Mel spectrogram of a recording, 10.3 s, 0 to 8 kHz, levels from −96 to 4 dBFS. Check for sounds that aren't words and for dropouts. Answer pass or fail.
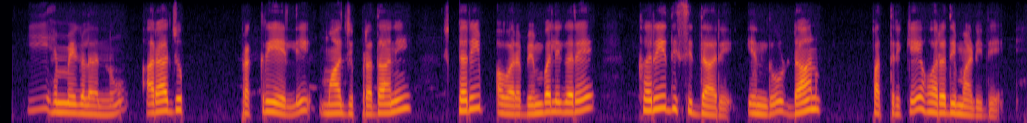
fail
